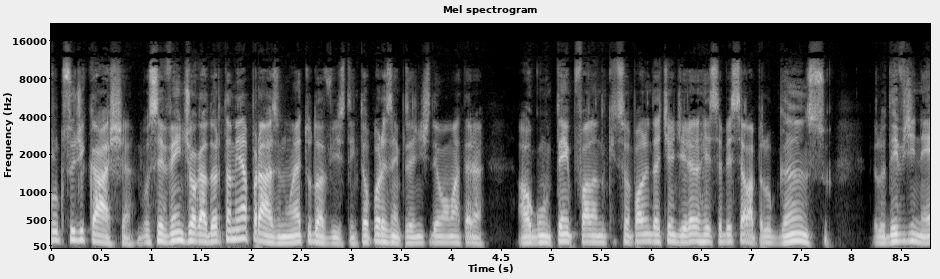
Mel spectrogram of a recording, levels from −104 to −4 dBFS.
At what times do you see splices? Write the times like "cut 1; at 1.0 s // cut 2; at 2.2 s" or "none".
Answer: cut 1; at 3.5 s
